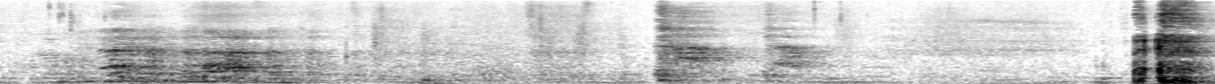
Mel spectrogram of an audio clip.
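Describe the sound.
A couple of sudden, raspy coughs stand out, a softer one midway and a louder, harsher burst near the end, following some quiet voice-like murmuring at the start.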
